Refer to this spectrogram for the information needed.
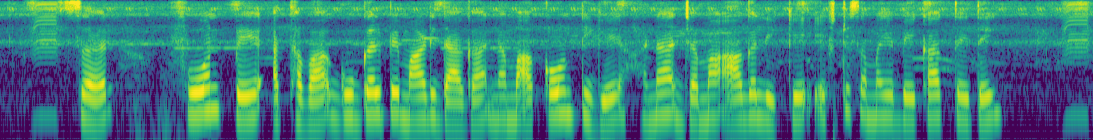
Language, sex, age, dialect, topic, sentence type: Kannada, female, 18-24, Central, banking, question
